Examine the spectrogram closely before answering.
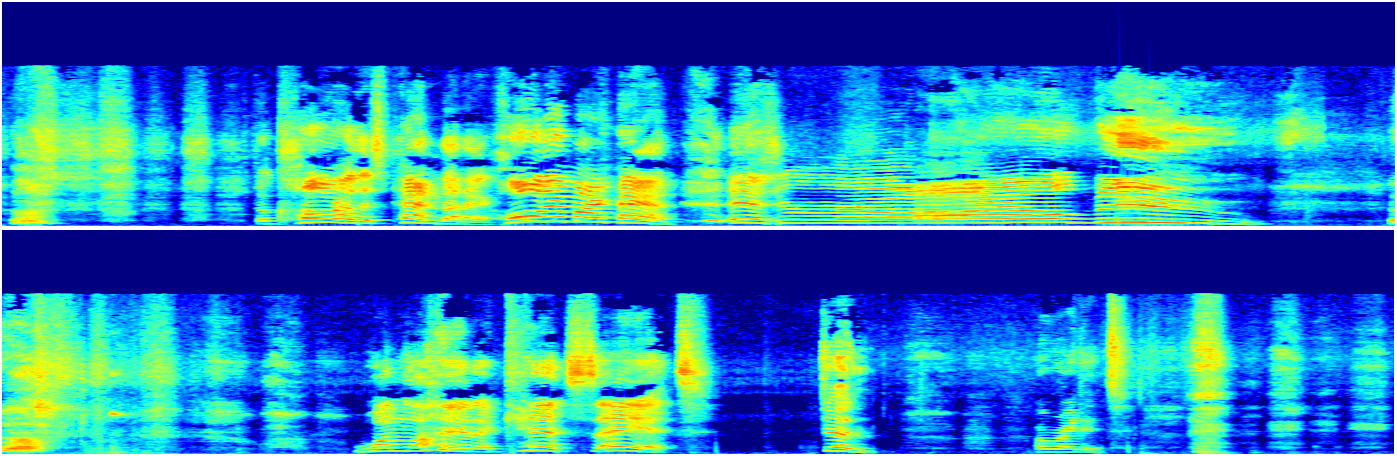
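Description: A young boy talks with animation close by.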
